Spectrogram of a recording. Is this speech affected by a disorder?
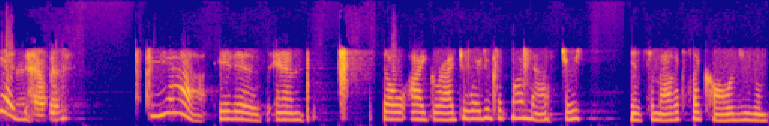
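Yes: ALS; limb onset in right foot, symptoms about a year before diagnosis, year of testing, uses Beasy board transfer board; hard to breathe and speak, voice may sound weak or hard to understand, paces speech with breathing.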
